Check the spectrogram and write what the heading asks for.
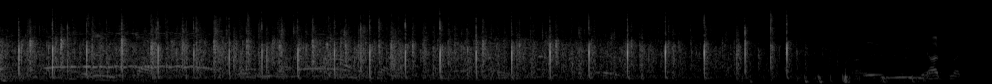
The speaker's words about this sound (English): And I wonder if we could come together clapping and lifting our hands. And God, we want you to move in this house. If you've come with expectation, put your hands together right now.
